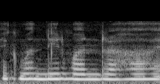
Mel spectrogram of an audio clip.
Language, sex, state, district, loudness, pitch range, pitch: Hindi, female, Jharkhand, Palamu, -12 LUFS, 240-255 Hz, 245 Hz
